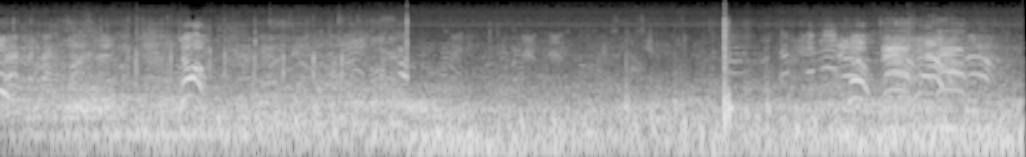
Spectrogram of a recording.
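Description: Shouted calls from kickball players across an open field over a steady low rumble of wind on the microphone, with one sharp smack about seven seconds in.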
